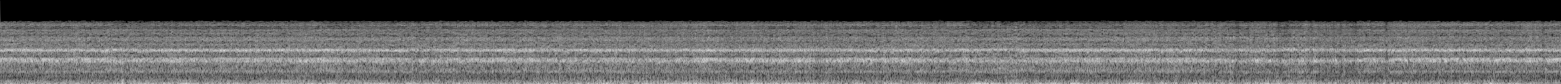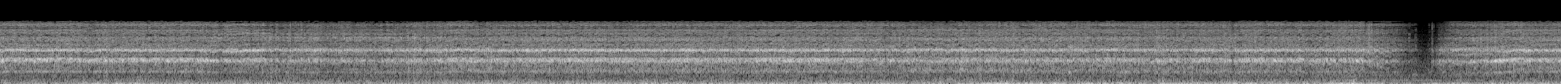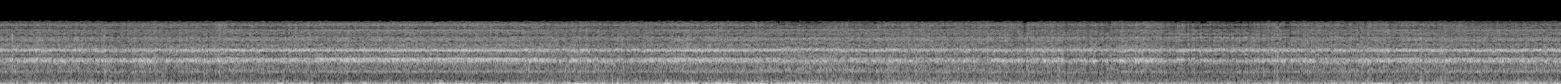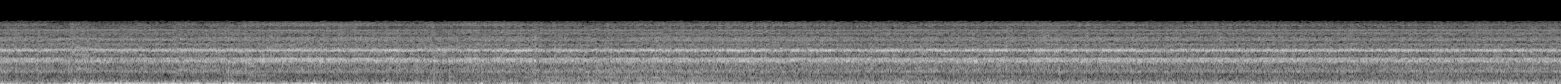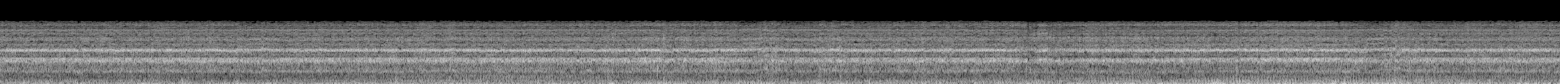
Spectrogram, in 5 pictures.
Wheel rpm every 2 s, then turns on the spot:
160, 160, 160, 160, 160, 160, 160, 160, 160, 160, 160, 160, 160, 160, 120, 140, 160, 160, 160, 160, 170, 160, 160, 160, 160, 160, 160, 160, 160, 160, 160, 160, 160, 160, 160, 160, 160, 160, 160.
none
